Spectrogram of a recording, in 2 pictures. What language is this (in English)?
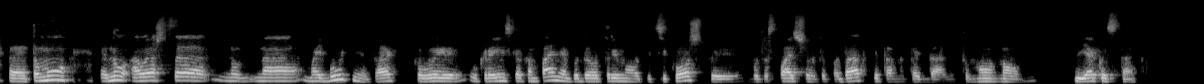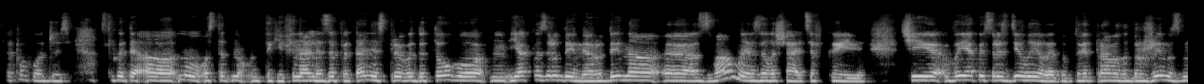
Ukrainian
